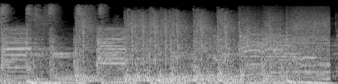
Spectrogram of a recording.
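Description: A loud pop rock song plays with no talking, driven by pounding, rapid-fire drum hits over dense, distorted instruments that stay full and steady throughout.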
